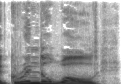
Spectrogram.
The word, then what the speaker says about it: Grindelwald: Yeah, Grindelwald is how I've been officially told by Warner Brothers it is pronounced, despite the fact that I personally prefer Grindelwald.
